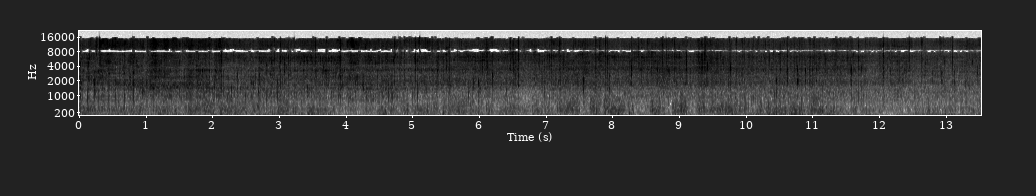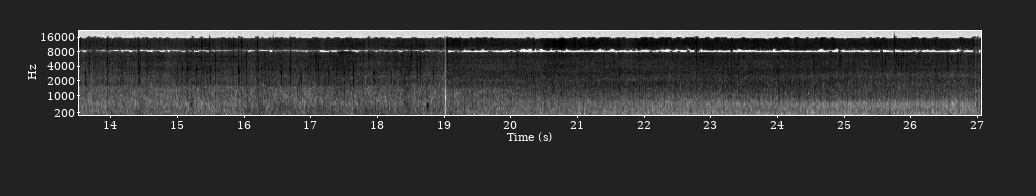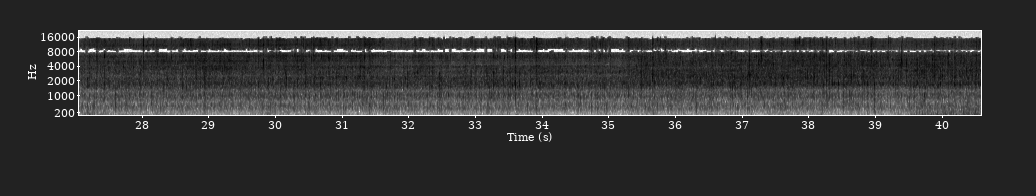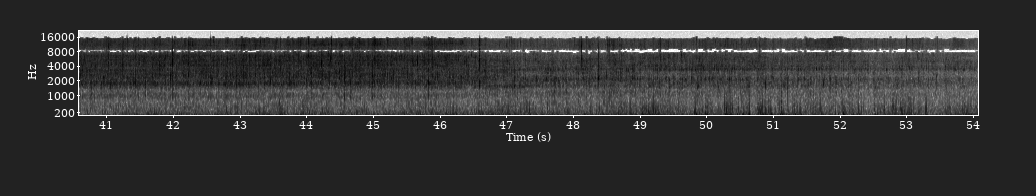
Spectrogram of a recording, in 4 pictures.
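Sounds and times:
steaks sizzling in skillet: 0.0s - 52.1s.

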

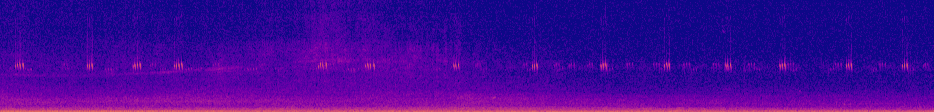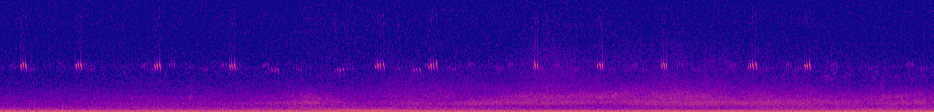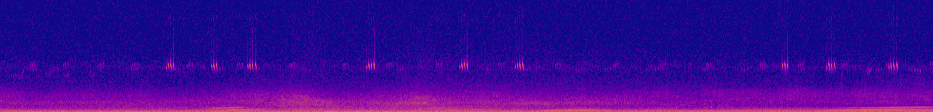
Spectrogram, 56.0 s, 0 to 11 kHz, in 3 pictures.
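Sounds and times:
low outdoor rumble: 0.0s - 56.0s
rising engine tone: 46.0s - 56.0s.

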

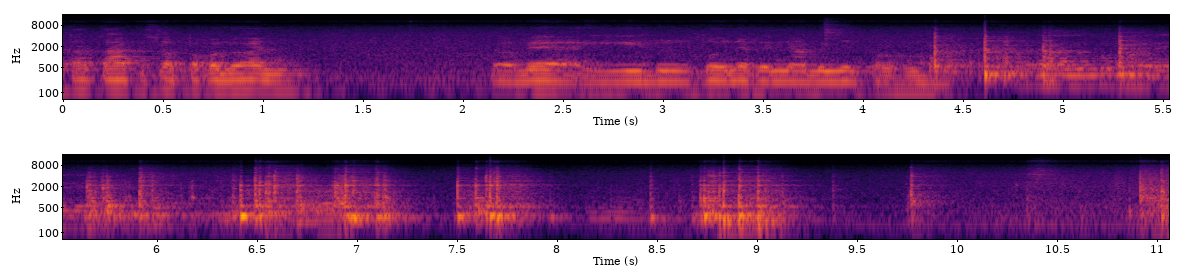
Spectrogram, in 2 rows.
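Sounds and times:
metal cookware clinking and scraping: 4.4s - 7.9s.

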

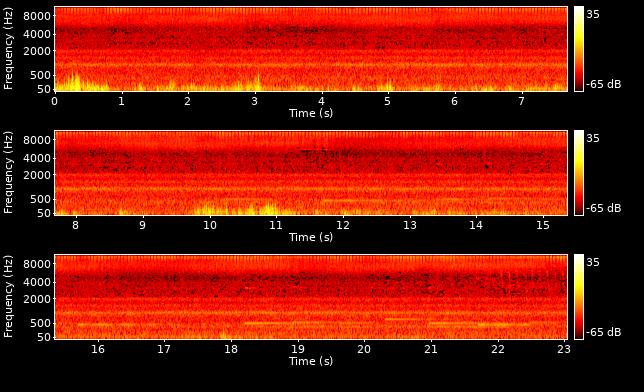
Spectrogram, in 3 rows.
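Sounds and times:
wind buffeting microphone: 0.0s - 0.8s, 9.8s - 11.3s
crickets chirring: 0.0s - 23.0s.

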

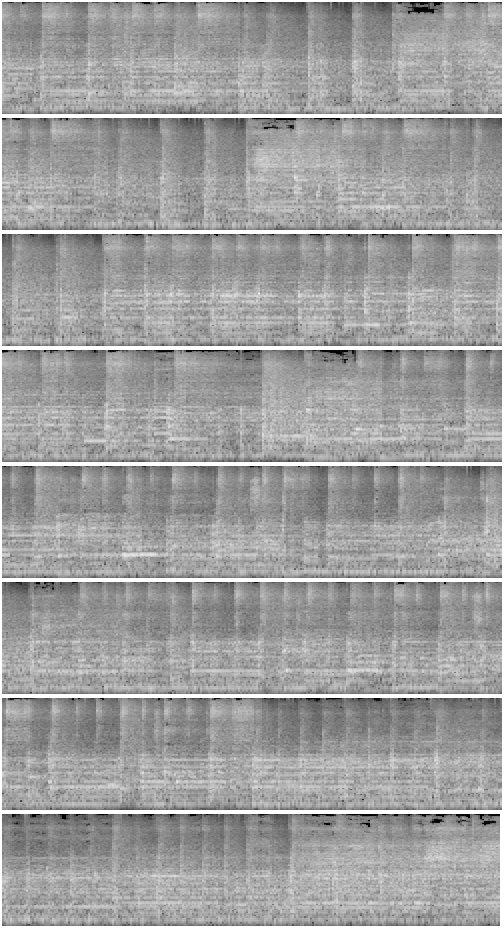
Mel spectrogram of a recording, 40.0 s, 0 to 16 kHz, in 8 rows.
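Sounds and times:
tenor saxophone lead: 0.0s - 6.4s, 7.2s - 22.9s, 31.0s - 39.9s
rock and roll band playing: 0.0s - 39.9s.

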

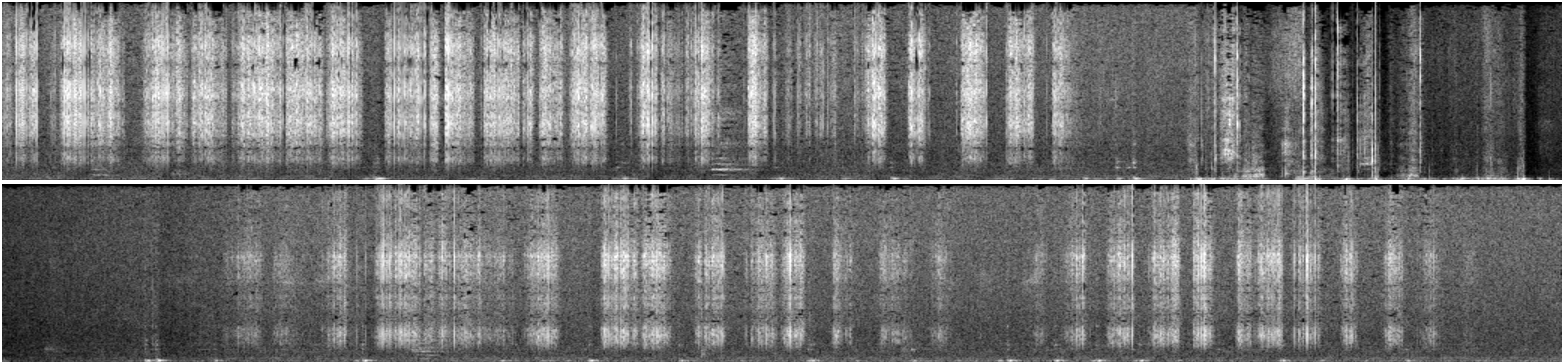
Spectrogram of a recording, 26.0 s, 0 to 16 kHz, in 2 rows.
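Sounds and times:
potentiometer crackling: 0.0s - 9.6s, 14.7s - 25.5s
steady low hum: 0.0s - 26.0s.

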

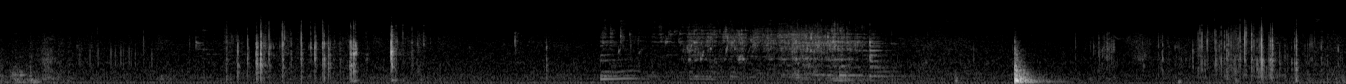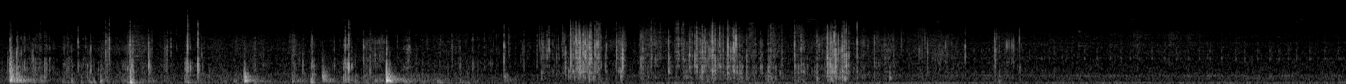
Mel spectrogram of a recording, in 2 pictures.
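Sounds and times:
water pouring into metal pot: 6.0s - 9.1s.

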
